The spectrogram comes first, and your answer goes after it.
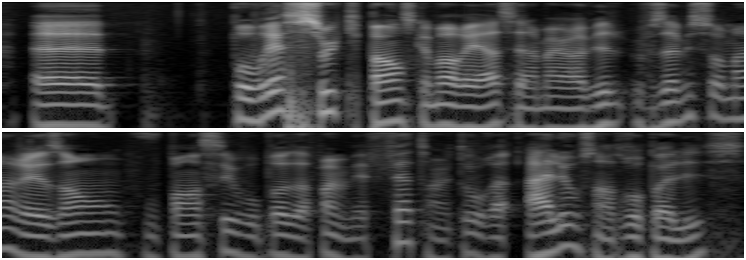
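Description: A man with a Quebec accent at a fairly quick pace, ordinary pitch variation and big swings in loudness, over a quiet background. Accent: Québécois French. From Quebec, Laval. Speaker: podcast co-host. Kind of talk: casual chat. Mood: playful, joking about his city. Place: studio. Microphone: studio mic.

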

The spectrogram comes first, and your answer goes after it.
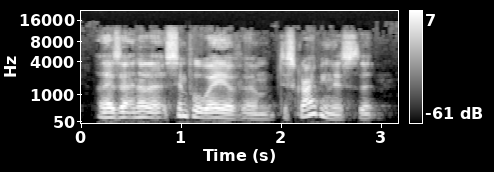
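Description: A man speaks fairly quickly in an English accent. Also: quiet background. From England. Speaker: Buddhist monk; Buddhist monk teacher. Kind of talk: dharma talk. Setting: monastery. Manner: halting. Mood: calm, warm.

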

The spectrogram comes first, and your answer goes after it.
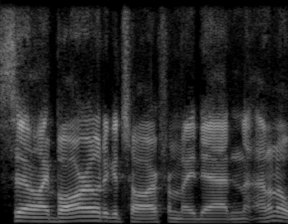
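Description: A man with an American accent talks with ordinary pitch variation over a quiet background. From Los Angeles, US. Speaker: musician and visual artist; interview guest. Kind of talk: casual interview. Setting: remote livestream. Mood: relaxed, casual. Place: home room.

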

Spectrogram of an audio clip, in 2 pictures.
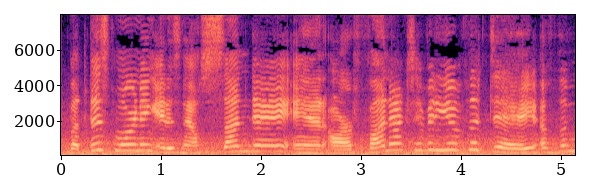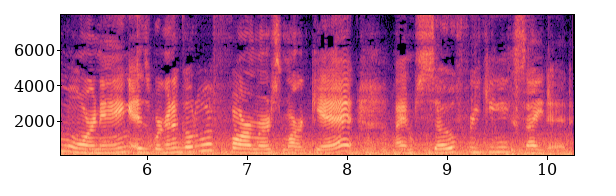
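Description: Talking at a moderate pace with hardly any pauses, a woman is heard over noticeable background noise. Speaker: vlogger. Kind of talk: casual vlog chat. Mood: excited, upbeat. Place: car. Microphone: phone near.

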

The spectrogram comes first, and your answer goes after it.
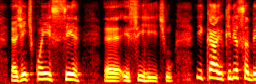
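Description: A man is speaking. The background is quiet. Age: 50s. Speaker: radio podcast host. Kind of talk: interview. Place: studio. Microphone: studio mic.

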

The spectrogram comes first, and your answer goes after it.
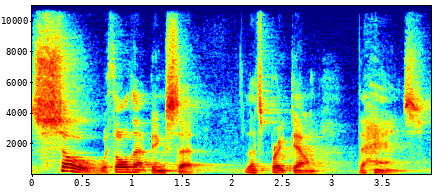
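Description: At a moderate pace, a man speaks in a room with audible echo. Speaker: tai chi instructor. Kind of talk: tutorial. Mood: calm, friendly. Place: home room.

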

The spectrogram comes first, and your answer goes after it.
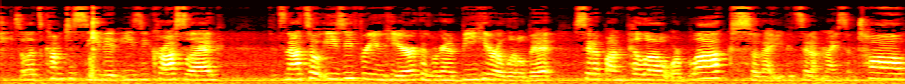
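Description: With noticeable background noise behind her, a woman speaks at a fairly quick pace and with fairly even intonation. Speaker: yoga instructor. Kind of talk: tutorial. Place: home room. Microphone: camera far.

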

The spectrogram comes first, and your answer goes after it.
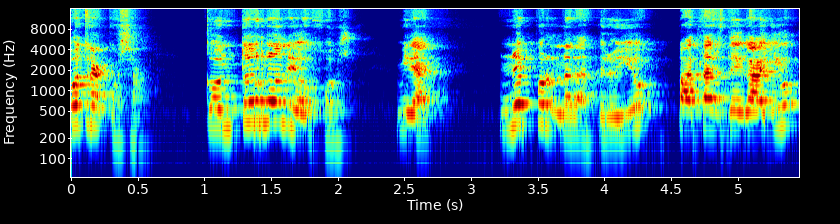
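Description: Against a quiet background with audible room echo, a woman speaks at a moderate pace with lively intonation. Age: 60s. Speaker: beauty vlogger. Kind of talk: live stream beauty tips with viewer greetings; casual vlog chat, skincare tips. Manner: conversational, repetitive. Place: home room. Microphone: phone near.

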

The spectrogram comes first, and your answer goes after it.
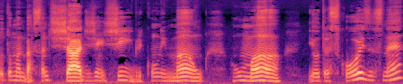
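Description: Talking at a very slow pace, a woman has a fairly low pitch. Her pitch varies in an ordinary way. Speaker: family vlogger. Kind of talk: casual vlog update. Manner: halting, many fillers.

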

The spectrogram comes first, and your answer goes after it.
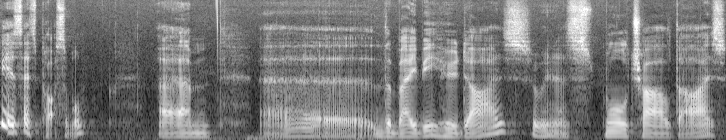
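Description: A man talks with an Australian accent. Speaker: clergyman. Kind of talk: interview. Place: studio. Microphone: lapel.

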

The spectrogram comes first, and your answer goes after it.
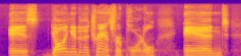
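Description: A man talks with faint music in the background. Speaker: sports radio host. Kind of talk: commentary. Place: studio. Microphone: studio mic.

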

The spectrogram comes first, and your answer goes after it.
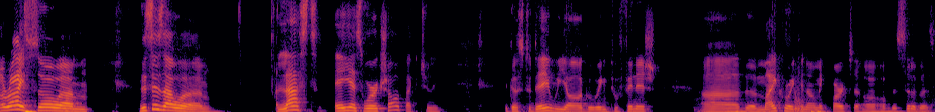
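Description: A man talks at a very slow pace, his pitch swinging very widely and his loudness rising and falling sharply. Long pauses come often, and the background is quiet. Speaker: economics teacher. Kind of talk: online workshop lecture.

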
